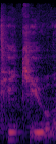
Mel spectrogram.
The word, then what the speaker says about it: Teku: The glasses are called TQ, or I could be pronouncing wrong.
